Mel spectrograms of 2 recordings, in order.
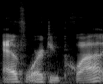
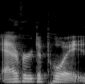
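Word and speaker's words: avoirdupois: and like I've been saying it like EV dup in my head this whole time because this is like the most French looking word so obviously it's going to be pronounced like that but no it's apparently usually a Depo so I don't want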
